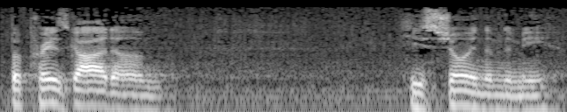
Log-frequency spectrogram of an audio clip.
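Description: A man in his late thirties preaching a sermon to a congregation with children, halting and repeating words, with many ums. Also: lowish voice. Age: 30s. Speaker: pastor. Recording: reverberant hall, faint ambient noise.

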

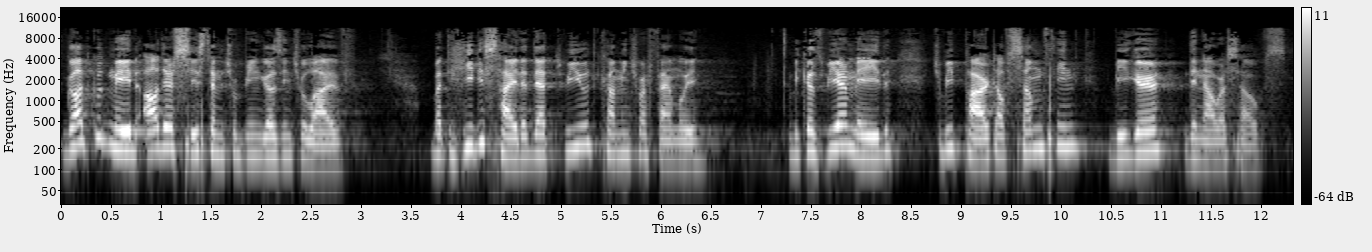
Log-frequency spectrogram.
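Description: A young man from Brazil with a Brazilian Portuguese accent preaches to a congregation in a friendly, storytelling way. His voice sits a little high and sounds bright and forward. He acts out the voices of the people in his story as he goes. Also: lively intonation, a little slow. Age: 20s. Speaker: intern and youth speaker. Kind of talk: sermon with storytelling.

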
